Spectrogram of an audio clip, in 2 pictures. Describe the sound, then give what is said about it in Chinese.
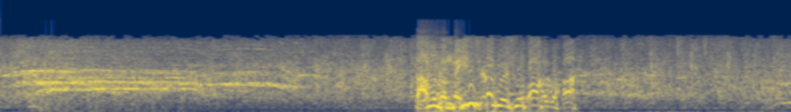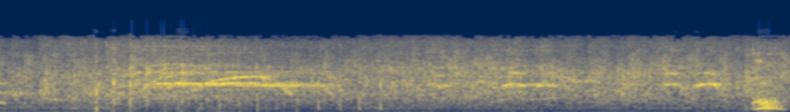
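An evening stage-show audience applauds and cheers steadily throughout, a dense, continuous wash of clapping with scattered whoops and laughter, while a man speaks briefly over the noise partway through. “请鼓掌。”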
